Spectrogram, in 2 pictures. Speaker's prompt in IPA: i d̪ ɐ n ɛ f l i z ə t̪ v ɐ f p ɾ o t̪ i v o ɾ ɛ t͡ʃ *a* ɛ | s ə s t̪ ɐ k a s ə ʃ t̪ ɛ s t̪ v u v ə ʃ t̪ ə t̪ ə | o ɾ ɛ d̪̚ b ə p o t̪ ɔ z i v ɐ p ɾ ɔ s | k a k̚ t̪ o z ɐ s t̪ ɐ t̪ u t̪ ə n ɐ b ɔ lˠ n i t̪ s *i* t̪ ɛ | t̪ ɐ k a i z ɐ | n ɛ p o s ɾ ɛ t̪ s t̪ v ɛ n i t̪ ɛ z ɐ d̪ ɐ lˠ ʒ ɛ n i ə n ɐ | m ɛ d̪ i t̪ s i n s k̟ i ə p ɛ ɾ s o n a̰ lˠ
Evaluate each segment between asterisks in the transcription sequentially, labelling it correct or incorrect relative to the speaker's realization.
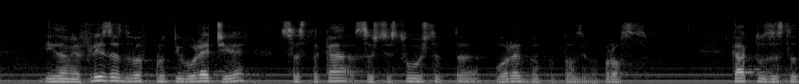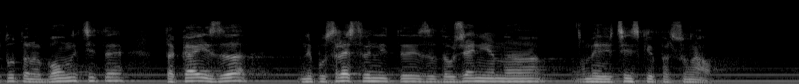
incorrect: i, correct

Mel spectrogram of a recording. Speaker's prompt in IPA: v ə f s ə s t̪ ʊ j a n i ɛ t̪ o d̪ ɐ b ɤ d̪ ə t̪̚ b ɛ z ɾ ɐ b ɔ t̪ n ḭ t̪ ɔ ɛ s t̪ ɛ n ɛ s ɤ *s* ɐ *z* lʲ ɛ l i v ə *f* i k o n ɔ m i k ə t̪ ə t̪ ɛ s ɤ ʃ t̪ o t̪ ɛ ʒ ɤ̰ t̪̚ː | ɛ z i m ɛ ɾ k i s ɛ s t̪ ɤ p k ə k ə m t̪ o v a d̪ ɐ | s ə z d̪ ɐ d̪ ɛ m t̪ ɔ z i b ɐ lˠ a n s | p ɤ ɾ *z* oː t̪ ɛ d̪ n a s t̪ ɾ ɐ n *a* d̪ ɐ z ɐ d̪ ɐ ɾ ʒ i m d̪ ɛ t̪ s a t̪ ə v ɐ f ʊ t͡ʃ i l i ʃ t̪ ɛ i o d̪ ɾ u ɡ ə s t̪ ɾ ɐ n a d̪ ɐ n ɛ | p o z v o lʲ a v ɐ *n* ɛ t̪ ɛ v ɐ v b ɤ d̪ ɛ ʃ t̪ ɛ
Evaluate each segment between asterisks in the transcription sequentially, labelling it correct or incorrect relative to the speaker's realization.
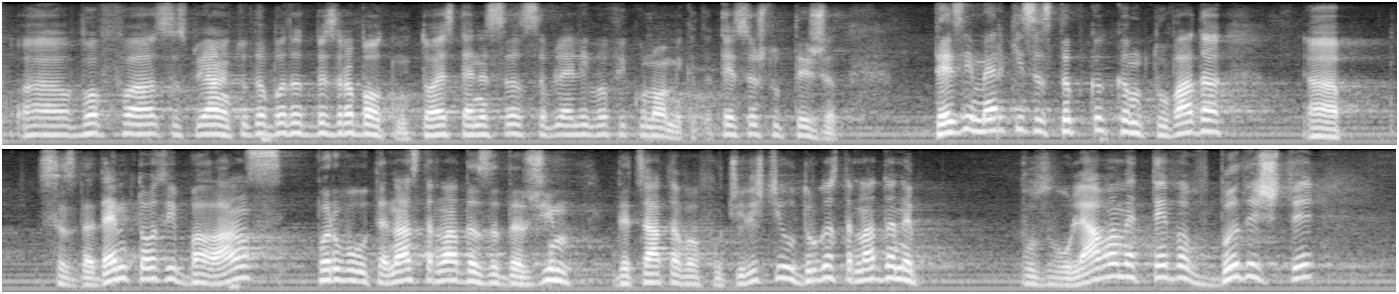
correct, incorrect: v, correct, incorrect: v, correct, incorrect: m

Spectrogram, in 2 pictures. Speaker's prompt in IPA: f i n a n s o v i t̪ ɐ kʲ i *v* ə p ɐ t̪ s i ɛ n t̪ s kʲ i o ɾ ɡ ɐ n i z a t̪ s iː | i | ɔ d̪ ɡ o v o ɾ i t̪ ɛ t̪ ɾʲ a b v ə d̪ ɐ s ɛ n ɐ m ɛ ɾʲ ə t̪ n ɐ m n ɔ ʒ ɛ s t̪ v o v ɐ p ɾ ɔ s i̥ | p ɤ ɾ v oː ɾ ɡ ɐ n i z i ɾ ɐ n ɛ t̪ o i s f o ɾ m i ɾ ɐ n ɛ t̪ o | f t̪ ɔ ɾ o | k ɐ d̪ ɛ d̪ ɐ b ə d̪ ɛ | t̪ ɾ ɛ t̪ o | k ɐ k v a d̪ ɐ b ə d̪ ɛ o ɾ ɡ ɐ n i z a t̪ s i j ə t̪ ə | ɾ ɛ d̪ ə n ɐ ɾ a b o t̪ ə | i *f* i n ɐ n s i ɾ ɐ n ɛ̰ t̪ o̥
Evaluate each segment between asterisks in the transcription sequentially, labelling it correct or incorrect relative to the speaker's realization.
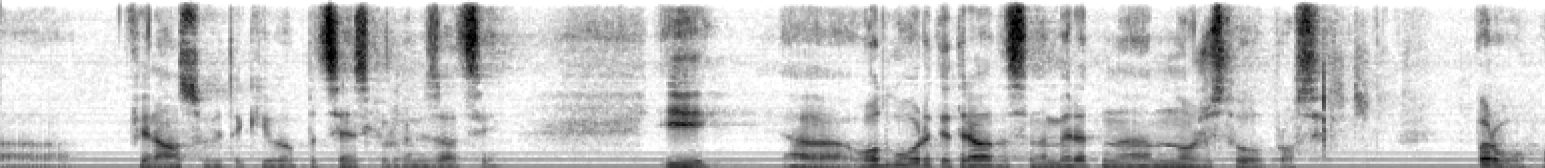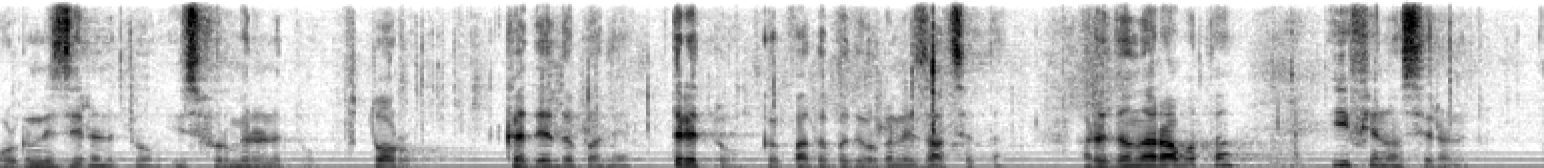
correct, correct

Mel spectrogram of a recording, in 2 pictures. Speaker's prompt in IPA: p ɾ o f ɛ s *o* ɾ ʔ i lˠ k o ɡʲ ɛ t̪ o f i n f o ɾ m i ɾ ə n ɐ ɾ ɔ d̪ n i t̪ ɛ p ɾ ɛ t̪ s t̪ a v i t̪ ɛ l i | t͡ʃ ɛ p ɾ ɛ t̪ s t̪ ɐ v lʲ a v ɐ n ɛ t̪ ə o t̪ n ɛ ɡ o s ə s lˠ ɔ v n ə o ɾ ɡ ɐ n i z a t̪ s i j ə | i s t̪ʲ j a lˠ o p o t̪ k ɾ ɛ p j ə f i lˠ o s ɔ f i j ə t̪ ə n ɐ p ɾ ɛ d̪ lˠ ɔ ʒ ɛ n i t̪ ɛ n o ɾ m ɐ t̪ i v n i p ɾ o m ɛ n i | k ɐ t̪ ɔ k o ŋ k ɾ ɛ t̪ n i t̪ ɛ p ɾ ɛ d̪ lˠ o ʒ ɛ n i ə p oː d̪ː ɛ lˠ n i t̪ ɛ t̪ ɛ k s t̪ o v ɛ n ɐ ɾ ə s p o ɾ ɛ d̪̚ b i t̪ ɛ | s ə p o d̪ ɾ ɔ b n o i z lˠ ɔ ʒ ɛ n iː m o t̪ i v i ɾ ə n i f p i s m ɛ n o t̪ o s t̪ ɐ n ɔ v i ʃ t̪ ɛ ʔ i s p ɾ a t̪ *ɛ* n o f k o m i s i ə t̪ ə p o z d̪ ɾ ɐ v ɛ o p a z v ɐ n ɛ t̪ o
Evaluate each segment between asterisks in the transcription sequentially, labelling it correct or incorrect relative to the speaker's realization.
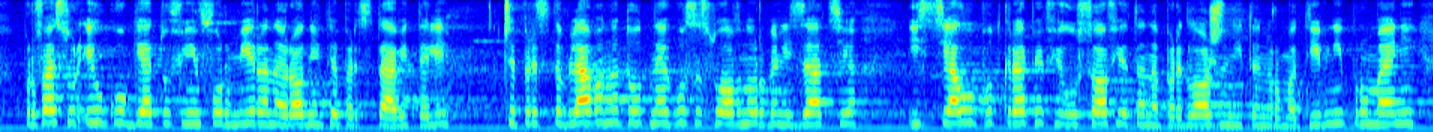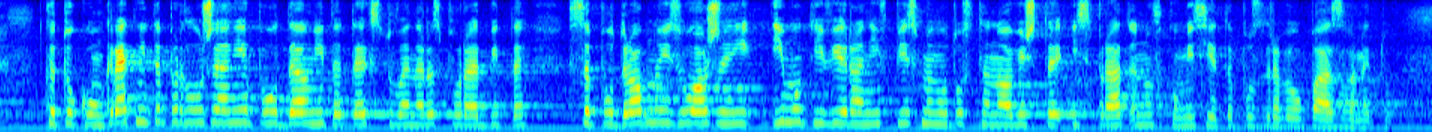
correct, correct

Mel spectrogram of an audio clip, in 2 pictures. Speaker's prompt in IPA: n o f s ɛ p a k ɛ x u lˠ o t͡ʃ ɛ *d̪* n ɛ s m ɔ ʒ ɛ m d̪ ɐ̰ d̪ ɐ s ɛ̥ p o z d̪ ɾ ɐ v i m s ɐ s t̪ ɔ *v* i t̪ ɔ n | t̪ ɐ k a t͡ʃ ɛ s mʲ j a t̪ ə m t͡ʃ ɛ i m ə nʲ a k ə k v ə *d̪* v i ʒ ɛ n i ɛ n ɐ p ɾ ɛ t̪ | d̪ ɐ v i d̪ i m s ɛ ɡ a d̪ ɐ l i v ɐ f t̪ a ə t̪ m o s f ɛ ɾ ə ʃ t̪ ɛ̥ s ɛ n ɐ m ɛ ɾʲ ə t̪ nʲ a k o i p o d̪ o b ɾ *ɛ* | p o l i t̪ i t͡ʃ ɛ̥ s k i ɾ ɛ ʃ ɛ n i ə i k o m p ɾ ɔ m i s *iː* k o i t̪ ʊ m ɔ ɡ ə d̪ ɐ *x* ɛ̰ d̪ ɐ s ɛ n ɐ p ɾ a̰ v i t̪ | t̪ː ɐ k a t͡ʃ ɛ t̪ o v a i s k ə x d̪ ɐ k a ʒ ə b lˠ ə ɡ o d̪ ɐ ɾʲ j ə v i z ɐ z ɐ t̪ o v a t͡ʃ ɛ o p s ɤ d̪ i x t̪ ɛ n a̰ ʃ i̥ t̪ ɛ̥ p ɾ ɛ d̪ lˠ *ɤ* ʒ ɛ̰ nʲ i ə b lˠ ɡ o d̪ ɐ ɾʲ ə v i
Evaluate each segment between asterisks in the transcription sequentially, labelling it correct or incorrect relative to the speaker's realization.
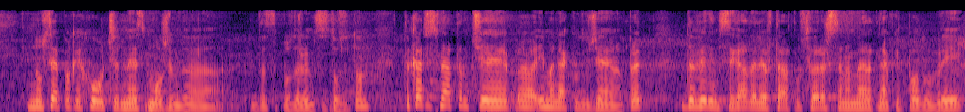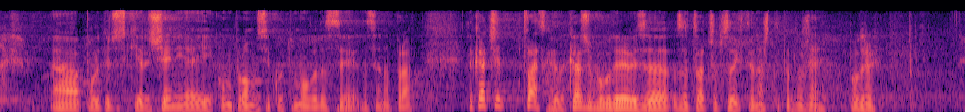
correct, incorrect: z, correct, incorrect: i, incorrect: i, incorrect: s, incorrect: o

